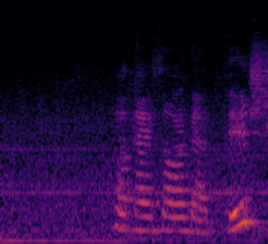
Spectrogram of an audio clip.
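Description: A woman speaks with animation, close to the microphone.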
